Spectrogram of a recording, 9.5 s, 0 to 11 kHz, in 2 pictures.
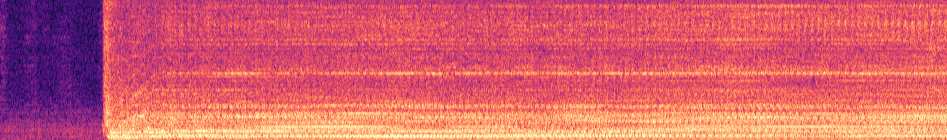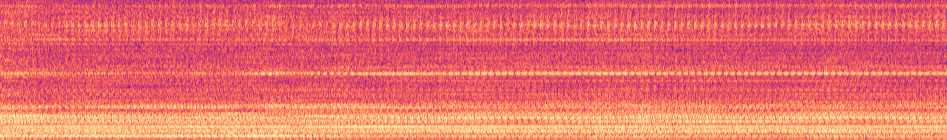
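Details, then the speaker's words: Log-splitter hydraulic forging press driven by an old 3 hp repulsion induction motor pulling 17 amps on 220 V single phase: starts abruptly, then a steady hum with a constant high whine and no knocking. Noisy but normal, quieter than the previous motor. "It's a repulsion induction motor, so it's not a real quiet motor. It's got a high-pitched whine to it, but it's a lot better than what I had on there before."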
